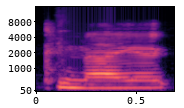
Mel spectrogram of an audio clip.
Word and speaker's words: Kanaya: Kind of, but even people on the Homestuck team argue about name pronunciations with each other. Oh, really? Yes. Your Kanayam is Kanaya Kanariam.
